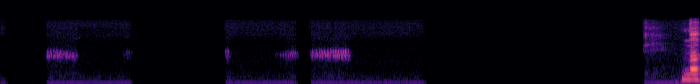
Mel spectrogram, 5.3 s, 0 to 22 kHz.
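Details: A male Natterjack toad calling after dark with its white vocal sac inflated, during a 2023 amphibian and reptile survey in Curonian Spit National Park, Lithuania: short, rattling mid-pitched bursts separated by pauses, then a brief human voice at the end.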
